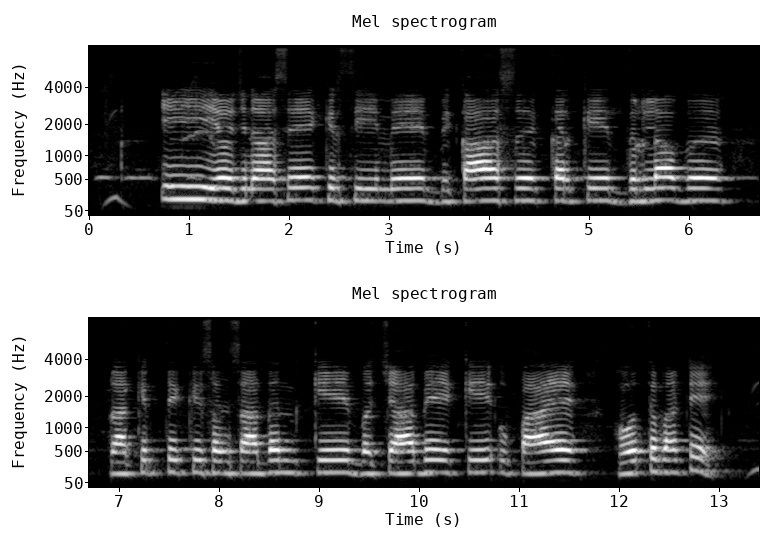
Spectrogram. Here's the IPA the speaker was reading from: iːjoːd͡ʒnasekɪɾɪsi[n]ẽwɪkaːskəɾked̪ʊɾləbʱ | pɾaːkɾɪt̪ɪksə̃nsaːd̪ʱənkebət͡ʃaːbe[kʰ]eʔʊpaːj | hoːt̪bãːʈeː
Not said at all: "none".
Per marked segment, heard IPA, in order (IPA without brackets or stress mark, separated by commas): m, k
